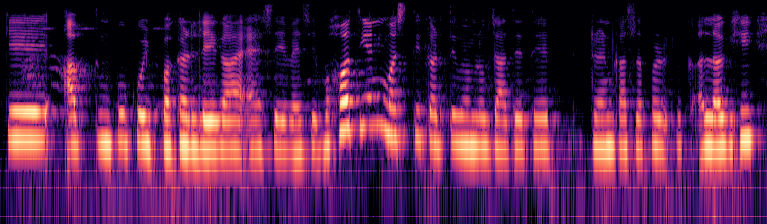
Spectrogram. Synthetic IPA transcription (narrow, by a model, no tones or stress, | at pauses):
keɐbt̪ʊmkokoːipɐkəɾleːɡaʔɛːseʋɛːsebɐɦɔt̪ɦijanimɐst̪ikɐɾt̪eɦueɦɐmloːɡd͡ʒaːt̪et̪ʰe | ʈɾeːnkasɐfəɾeːkɐləɡɦi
